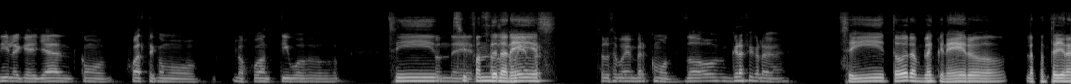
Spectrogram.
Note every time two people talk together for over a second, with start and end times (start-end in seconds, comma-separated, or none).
4.3-5.5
